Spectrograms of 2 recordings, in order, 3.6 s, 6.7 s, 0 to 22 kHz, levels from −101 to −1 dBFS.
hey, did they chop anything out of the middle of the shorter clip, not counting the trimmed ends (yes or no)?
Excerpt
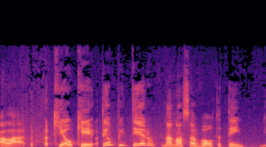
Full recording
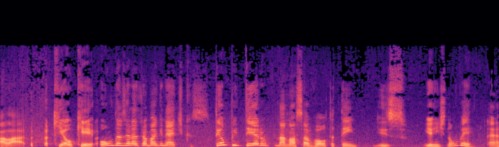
yes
